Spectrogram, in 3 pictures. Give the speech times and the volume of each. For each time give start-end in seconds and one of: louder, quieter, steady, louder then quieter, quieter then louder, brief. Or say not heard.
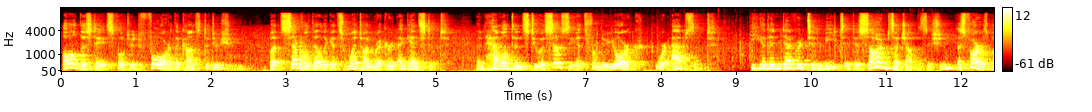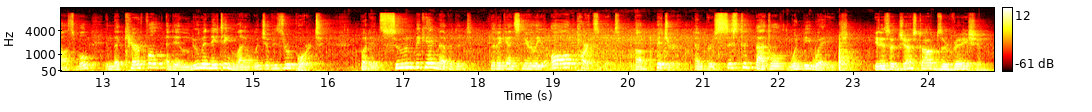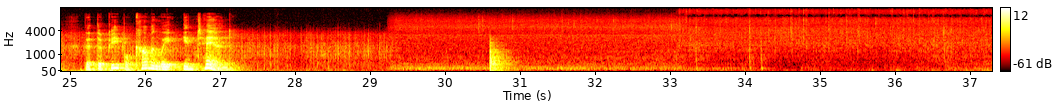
0.0-27.2 steady.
